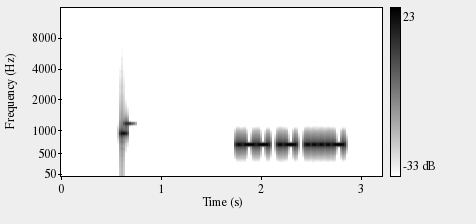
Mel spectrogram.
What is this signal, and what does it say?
Morse code, heard as a keyed tone, about 36 wpm, 700 Hz. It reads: WA4
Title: USA Call Sign Prefixes - 35wpm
